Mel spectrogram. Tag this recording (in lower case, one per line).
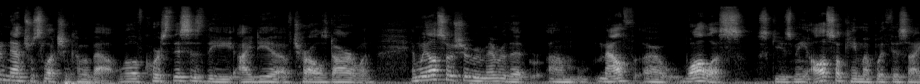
speech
